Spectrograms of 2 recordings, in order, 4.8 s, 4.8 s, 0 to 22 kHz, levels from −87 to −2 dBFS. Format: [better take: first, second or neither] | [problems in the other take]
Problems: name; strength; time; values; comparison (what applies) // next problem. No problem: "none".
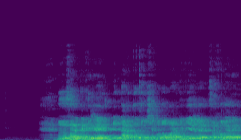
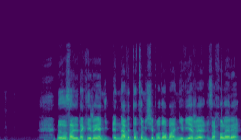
second | off-mic speech; far // room echo; strong; dies away in 1.8 s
